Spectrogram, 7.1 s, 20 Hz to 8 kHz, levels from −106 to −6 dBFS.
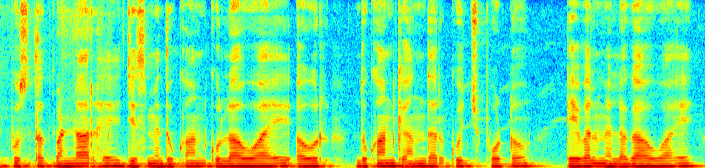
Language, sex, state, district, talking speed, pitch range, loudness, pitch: Hindi, male, Bihar, Bhagalpur, 160 wpm, 125-130 Hz, -13 LUFS, 125 Hz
